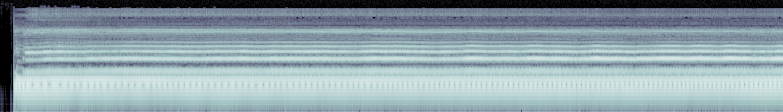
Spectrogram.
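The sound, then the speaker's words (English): A steady, resonant humming chord of bees in chorus, some humming on a low note, some on a higher note and some in between, many layered tones sounding together; it starts abruptly and holds at a constant loud level throughout with no talking. “Together they create a resounding chord that vibrates through you as you stand and listen.”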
